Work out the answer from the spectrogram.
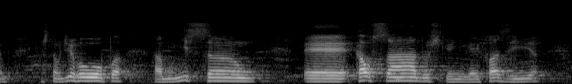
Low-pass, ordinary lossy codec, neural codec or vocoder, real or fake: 7.2 kHz; AAC, 32 kbps; none; real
